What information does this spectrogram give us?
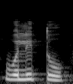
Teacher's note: لیکن تا پر تشدید اور پیش ہے، اس لیے دال نہیں پڑی جائے گی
